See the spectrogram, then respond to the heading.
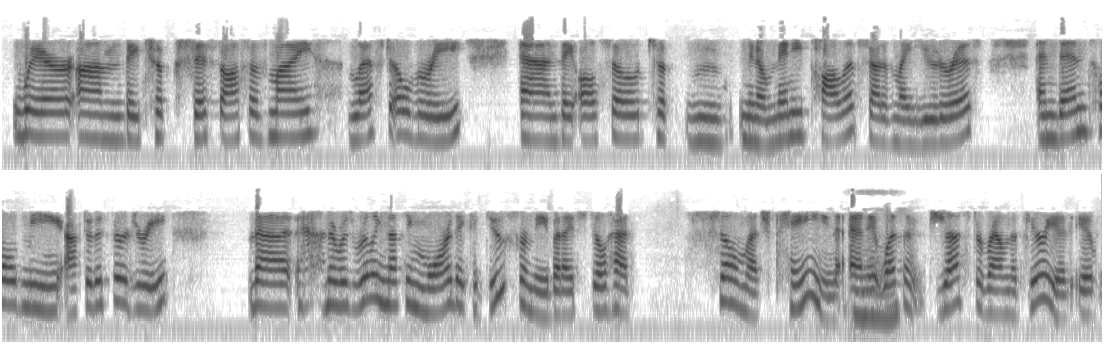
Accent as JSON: {"language": "English", "town": "Los Angeles", "region": "California", "country": "United States", "said": "Well, I'm from Los Angeles, and I heard you on the radio."}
